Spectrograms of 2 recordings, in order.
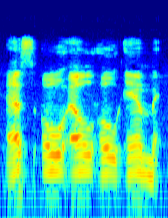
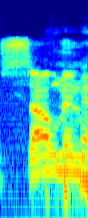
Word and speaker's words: Soloman: my name is spelt s-o-l-o-m-a-n i'm solomon with an a solo man my mom knew something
